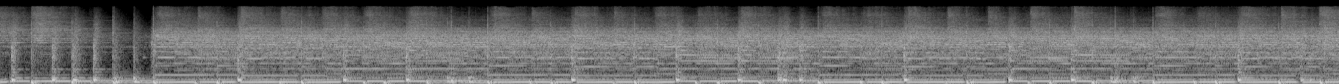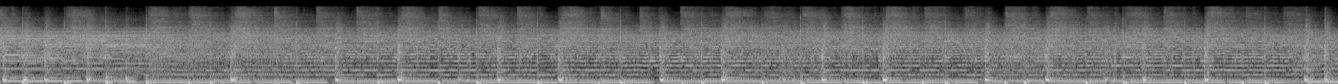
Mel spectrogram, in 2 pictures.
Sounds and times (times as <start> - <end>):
Bass drum: 0.0 - 26.7.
